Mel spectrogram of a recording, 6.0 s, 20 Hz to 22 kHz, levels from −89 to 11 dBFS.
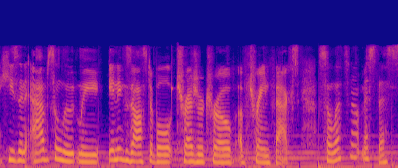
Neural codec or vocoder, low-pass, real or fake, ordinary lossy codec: none; 7.2 kHz; real; AAC, 32 kbps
